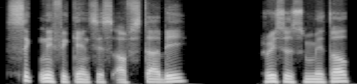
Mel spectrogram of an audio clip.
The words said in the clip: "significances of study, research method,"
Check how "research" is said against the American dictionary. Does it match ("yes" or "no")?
no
